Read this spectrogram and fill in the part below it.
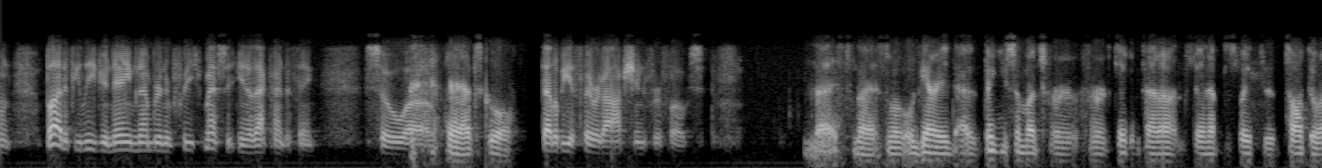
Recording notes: we'll be taking your calls live!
